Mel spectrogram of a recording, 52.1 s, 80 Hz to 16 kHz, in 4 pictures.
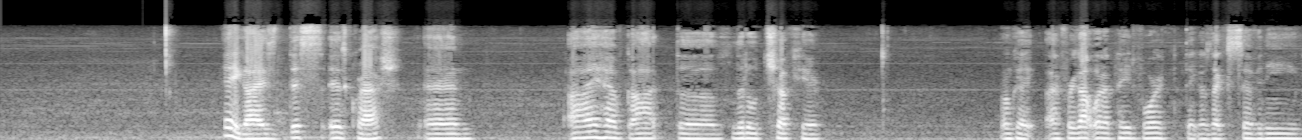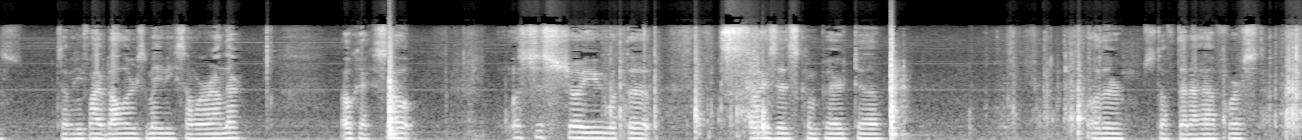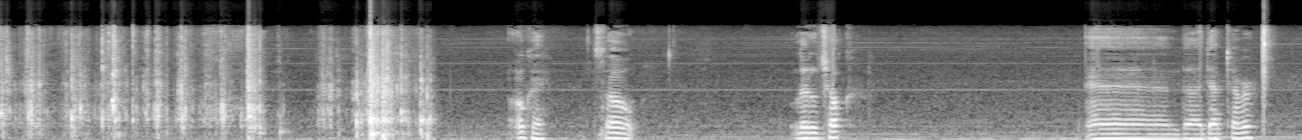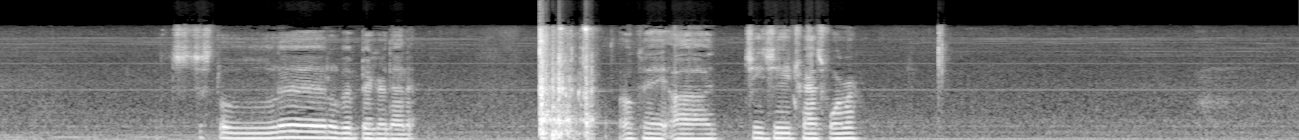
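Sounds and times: low hum with hiss: 0:00.0 - 0:52.0.

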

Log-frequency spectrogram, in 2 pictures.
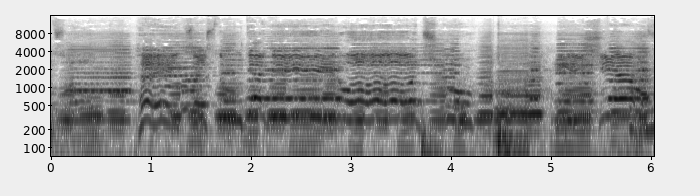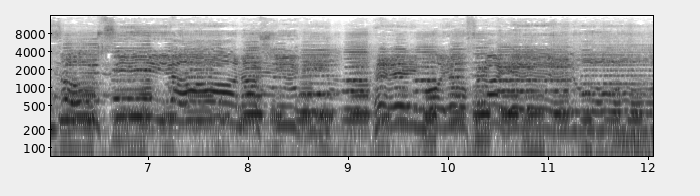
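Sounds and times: men singing: 0:00.0 - 0:04.2, 0:05.1 - 0:12.0
button accordion folk tune: 0:00.0 - 0:12.0.

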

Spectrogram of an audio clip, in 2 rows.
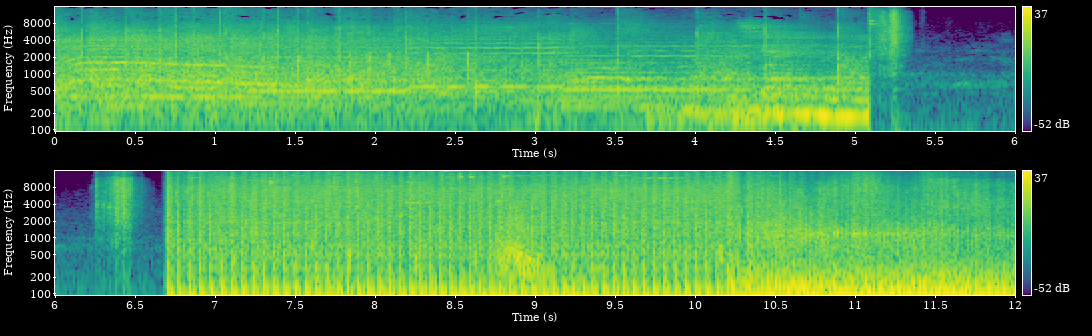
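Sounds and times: rapid rattle of bursts: 0:06.7 - 0:10.3.

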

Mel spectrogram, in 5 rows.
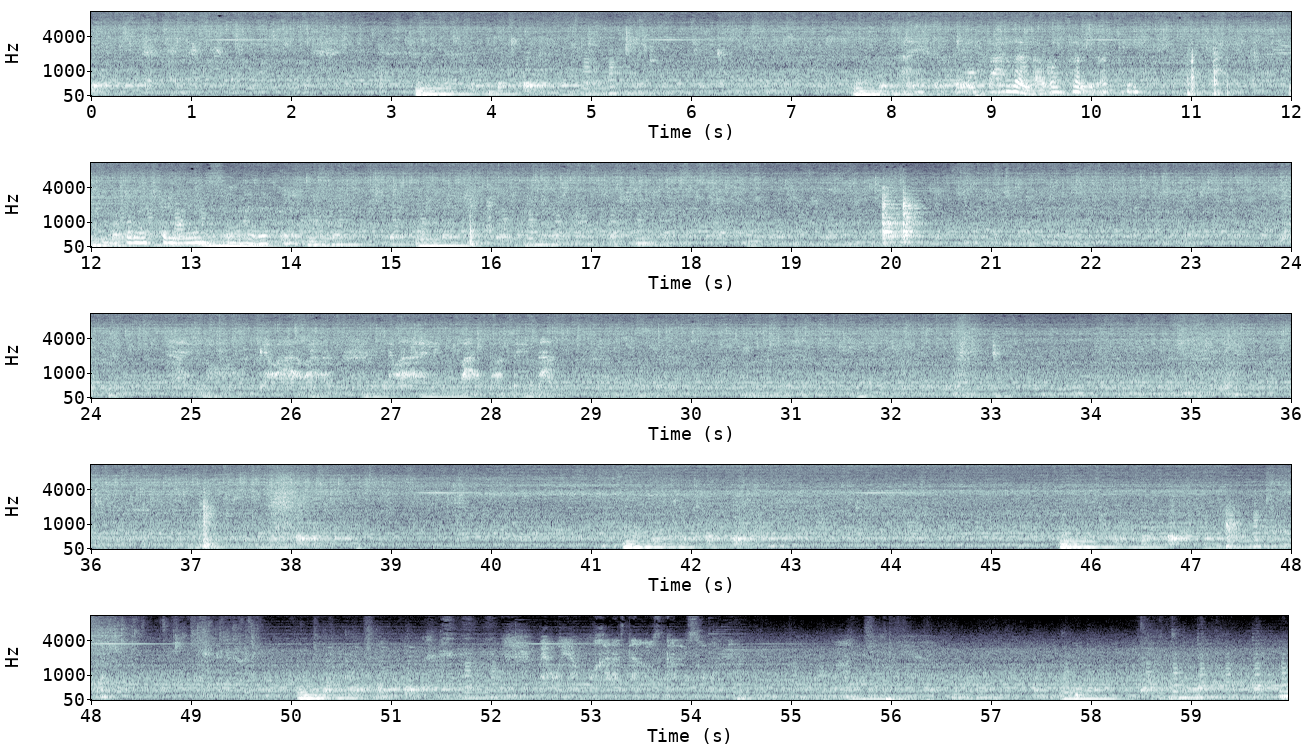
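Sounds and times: sink tap running: 0:00.0 - 0:49.8
knocks and clatters at sink: 0:10.9 - 0:11.6, 0:19.9 - 0:20.5.

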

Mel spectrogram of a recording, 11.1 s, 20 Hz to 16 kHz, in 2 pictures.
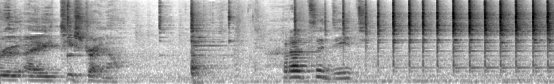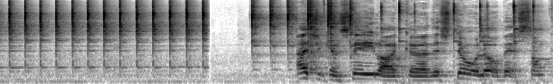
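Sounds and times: metal strainer tapping on pan: 0:02.9 - 0:11.0.

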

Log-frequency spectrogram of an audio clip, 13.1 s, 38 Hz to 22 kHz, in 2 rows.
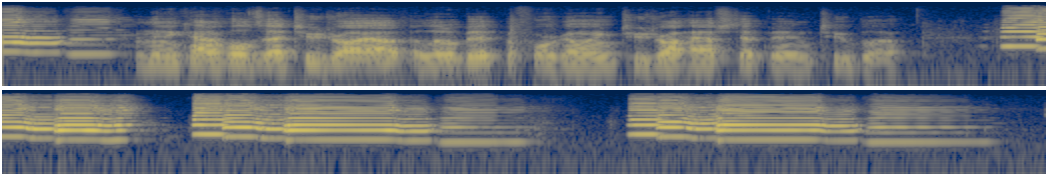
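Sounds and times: harmonica with bent notes: 0:00.0 - 0:01.4, 0:06.1 - 0:12.9.

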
